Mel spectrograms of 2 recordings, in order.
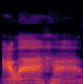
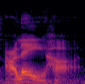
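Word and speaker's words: عليها: Notice that the alif maksura that we end ala with changes to a ya here. So it's not alaha, like that would make sense, but it's alayha.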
